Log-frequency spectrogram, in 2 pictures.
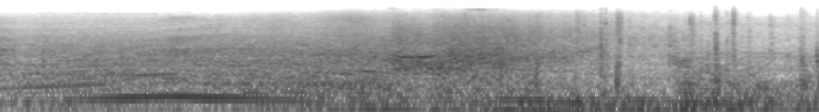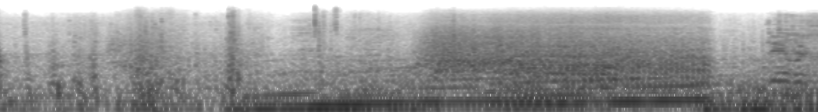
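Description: A car engine revving hard as the car accelerates away, its pitch rising twice, with a hiss of tyres on the road. A few short knocks come in the middle.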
